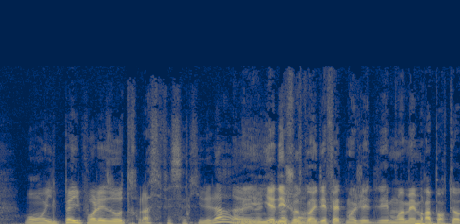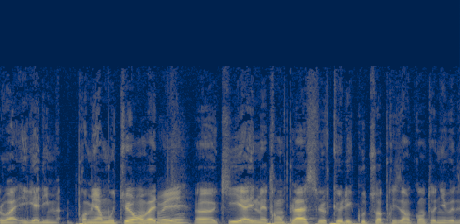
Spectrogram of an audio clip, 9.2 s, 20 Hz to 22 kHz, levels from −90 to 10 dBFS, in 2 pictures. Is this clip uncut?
no; 7 cuts; at 1.9 s, 4.6 s, 6.2 s, 6.8 s, 7.1 s, 7.9 s, 8.3 s

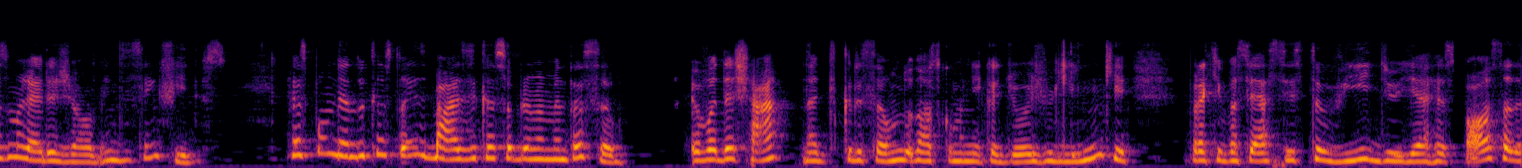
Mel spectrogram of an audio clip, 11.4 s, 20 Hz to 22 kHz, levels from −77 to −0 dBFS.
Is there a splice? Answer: no; 0 cuts

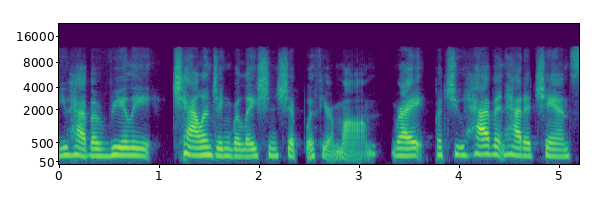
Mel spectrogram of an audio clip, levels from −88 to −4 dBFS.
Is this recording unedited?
no; 1 cut; at 1.1 s

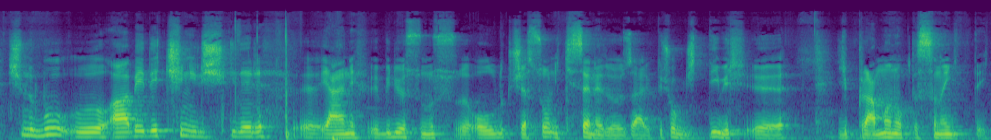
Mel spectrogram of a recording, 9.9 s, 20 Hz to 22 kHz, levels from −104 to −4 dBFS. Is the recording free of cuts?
yes; 0 cuts

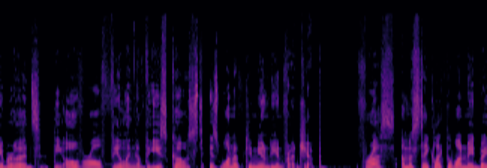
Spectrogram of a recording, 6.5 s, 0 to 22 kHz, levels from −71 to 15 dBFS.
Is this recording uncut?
yes; 0 cuts

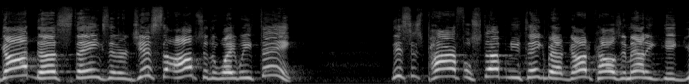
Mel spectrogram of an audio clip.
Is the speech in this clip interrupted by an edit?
no; 0 cuts

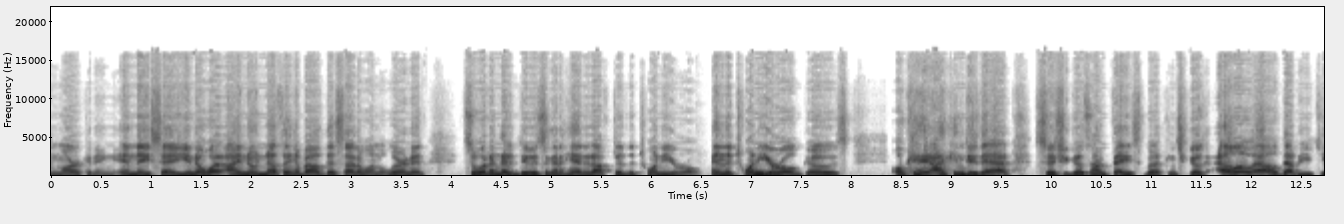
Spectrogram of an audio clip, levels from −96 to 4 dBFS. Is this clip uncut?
no; 1 cut; at 6.5 s

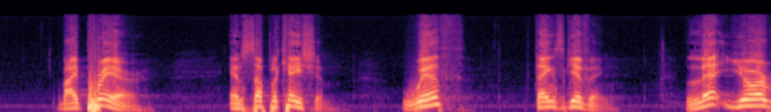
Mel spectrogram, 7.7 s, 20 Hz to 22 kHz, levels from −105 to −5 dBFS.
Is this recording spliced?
no; 0 cuts

